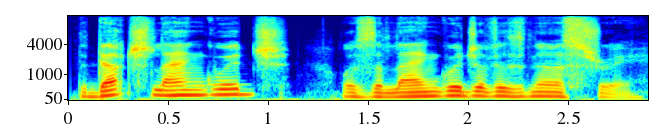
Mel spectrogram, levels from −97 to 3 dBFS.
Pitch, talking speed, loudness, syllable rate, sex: 135 Hz, 185 wpm, -17 LUFS, 5.8 syllables/s, male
